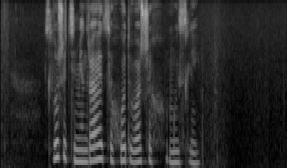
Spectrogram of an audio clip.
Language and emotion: Russian, neutral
